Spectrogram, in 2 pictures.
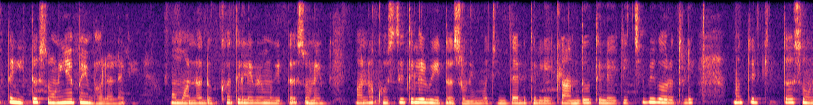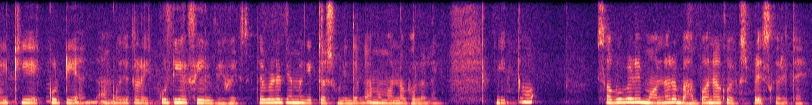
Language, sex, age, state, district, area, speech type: Odia, female, 18-30, Odisha, Kendujhar, urban, spontaneous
